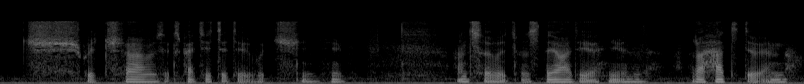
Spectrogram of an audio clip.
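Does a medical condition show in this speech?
Yes: stammering; stammering onset about age 6 or 7 or later, noticed at school, no known family history; self-described speech impediment; here prolonged sounds.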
